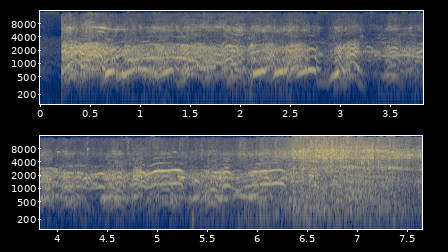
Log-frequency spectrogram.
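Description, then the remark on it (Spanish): A large pack of sled dogs in Finland in winter, nervous and restless while waiting to set off, barks, yelps and howls all at once in an excited, overlapping chorus that never lets up, loud throughout. “Estos son los perros esperando a salir, nerviosos, inquietos”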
